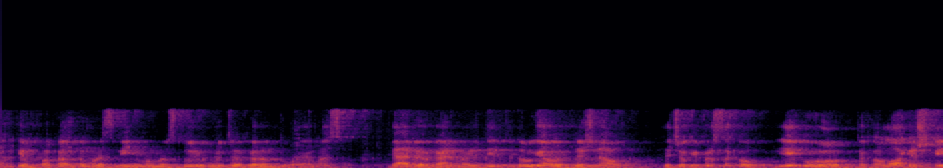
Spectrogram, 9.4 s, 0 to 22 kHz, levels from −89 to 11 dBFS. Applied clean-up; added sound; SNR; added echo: neural separator model SepFormer DNS4.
